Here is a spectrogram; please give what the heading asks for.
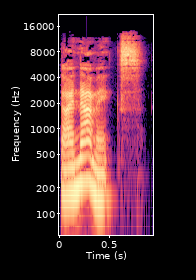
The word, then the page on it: dynamics: British English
